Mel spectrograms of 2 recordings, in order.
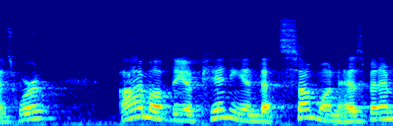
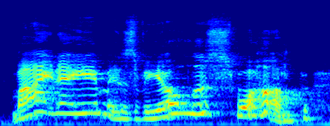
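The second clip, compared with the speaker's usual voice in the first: very high, scratchy, scraping lady voice; 12 semitones higher than usual. Reading a story, a lady enters and introduces herself to the kids in a scratchy voice. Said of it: "said the lady in a scratchy voice".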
